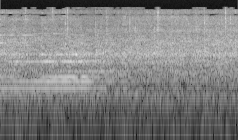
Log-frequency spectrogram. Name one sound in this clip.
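A model train whistle toots briefly.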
